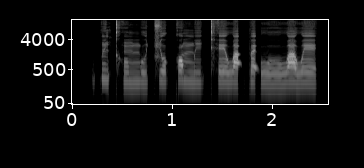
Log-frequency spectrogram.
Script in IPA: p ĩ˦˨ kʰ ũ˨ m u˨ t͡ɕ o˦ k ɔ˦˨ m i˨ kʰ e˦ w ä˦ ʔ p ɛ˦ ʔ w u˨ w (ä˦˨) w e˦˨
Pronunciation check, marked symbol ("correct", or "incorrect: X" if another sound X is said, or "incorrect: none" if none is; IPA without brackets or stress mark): correct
